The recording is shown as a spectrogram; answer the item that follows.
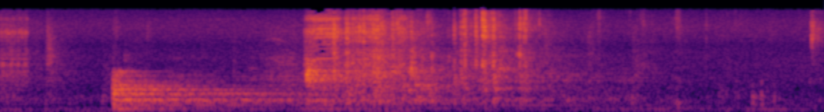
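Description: A door creaking on its hinges as it is pulled open. The creak is pitched, starts suddenly about half a second in and lasts about a second, followed by a fading scrape.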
